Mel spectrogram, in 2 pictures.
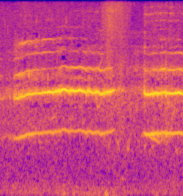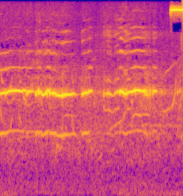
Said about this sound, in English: In the marine environment, sound is essential for survival. Killer whales use echolocation for navigating, communicating, and finding food. The range of sounds is vast, from grunts and snorts to discreet squeaks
